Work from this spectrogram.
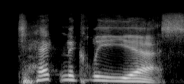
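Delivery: technically yes pitched high and loud. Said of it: "notice the inflection in my voice".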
